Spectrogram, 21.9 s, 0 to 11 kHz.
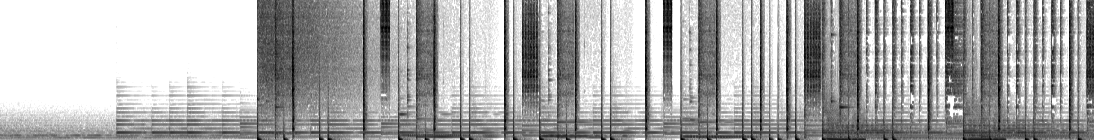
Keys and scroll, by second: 8.4 F1, 8.6 F2, 18.7 F1.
